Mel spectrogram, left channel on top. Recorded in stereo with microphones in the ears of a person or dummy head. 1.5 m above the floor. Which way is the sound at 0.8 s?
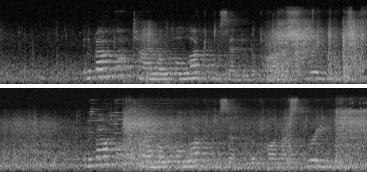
30° left (ahead or behind).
